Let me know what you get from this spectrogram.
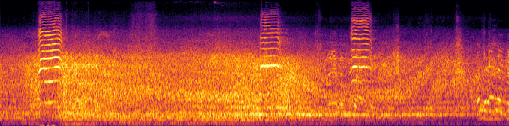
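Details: Three quavering, high bleats from a newborn goat kid, one of two born together, spaced a few seconds apart amid loud crowd noise and voices.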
